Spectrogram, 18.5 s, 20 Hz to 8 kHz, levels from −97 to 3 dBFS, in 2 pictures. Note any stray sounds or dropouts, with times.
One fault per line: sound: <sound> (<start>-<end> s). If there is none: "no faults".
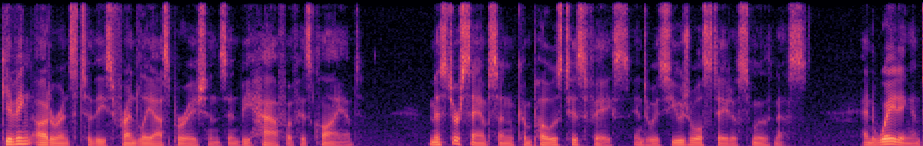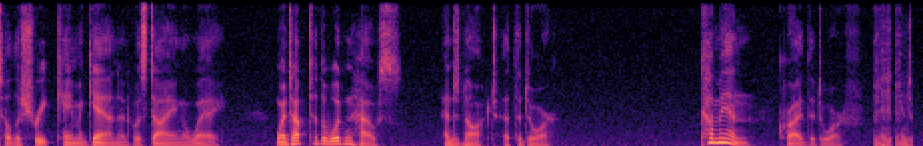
sound: laugh (18.0-18.4 s)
